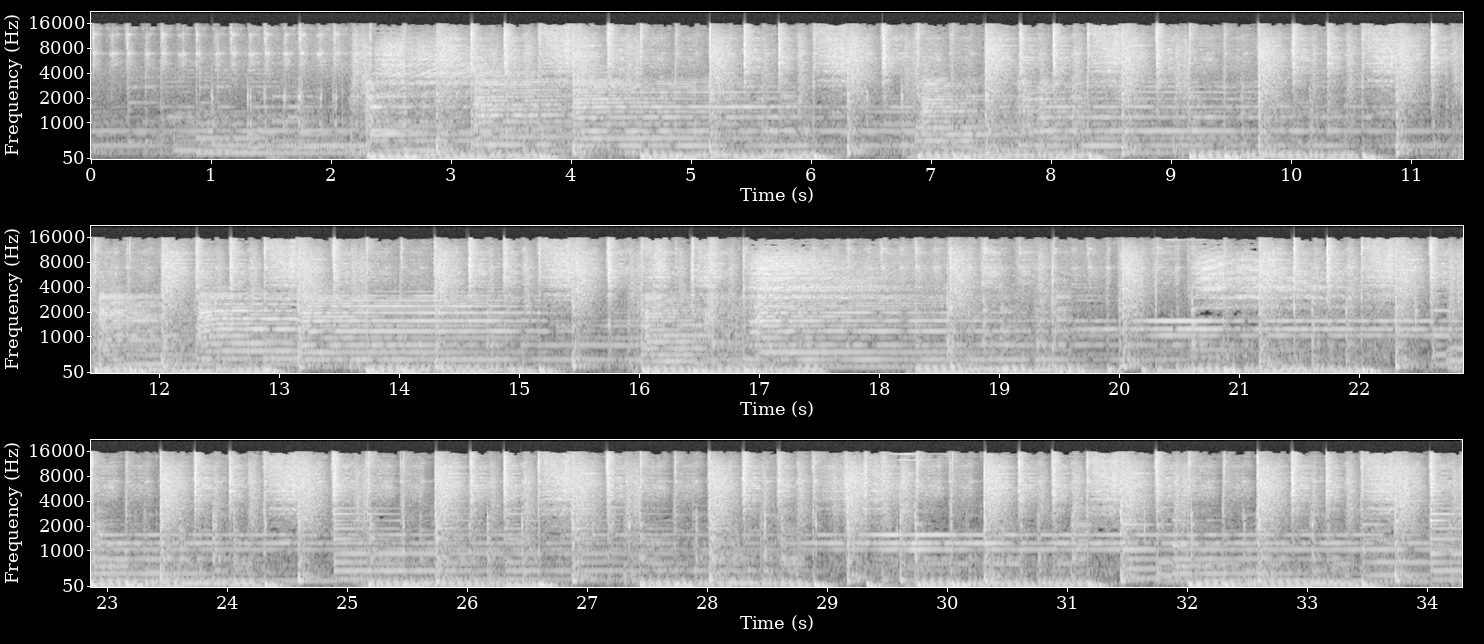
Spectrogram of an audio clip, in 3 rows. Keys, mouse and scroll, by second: 1.2 shift+a, 2.3 scroll down 1, 3.3 shift+z, 3.7 Tab, 4.2 ctrl+r, 4.7 click, 5.7 x, 6.8-7.3 scroll down 1, 7.3 click, 7.7-9.2 drag, 9.9 click, 11.3 a, 11.5-12.0 scroll up 1, 12.0 s, 12.8-13.5 scroll up 4, 13.5 s, 16.1 scroll up 1, 16.6 click, 17.4 g, 19.2 click, 19.4 g, 20.4-20.8 scroll up 2, 20.8 click, 21.7 g, 23.0 click, 23.2 g, 24.4 click, 24.6 g, 25.8 click, 26.2 g, 27.2 click, 27.4 g, 28.6 ctrl+r, 29.5 g, 30.6 click, 31.0 g, 32.5 click, 33.5 e.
